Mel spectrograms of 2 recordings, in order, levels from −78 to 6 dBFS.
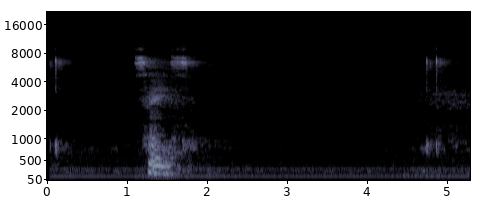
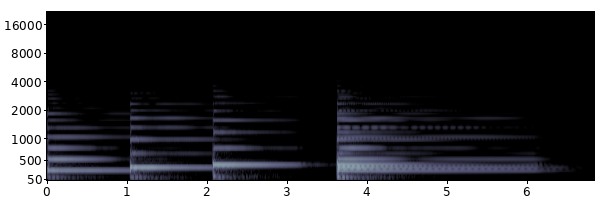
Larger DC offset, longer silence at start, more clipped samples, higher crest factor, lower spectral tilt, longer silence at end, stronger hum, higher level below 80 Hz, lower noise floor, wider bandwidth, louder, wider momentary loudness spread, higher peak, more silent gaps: neither; about the same, 0.05 s vs 0 s; neither; about the same, 24 dB vs 20 dB; second, -3 dB/octave vs -7.5 dB/octave; second, 0 s vs 0.65 s; neither; second, -84 dBFS vs -70 dBFS; second, -63 dBFS vs -70 dBFS; first, 10.5 kHz vs 4.3 kHz; about the same, -36 LUFS vs -35 LUFS; first, 26 LU vs 19 LU; about the same, -18 dBFS vs -16 dBFS; neither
